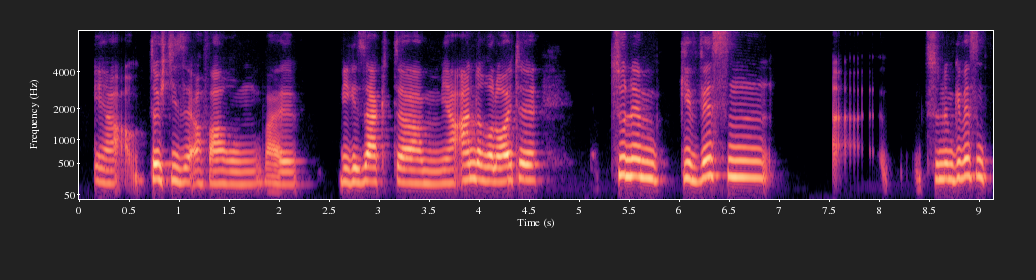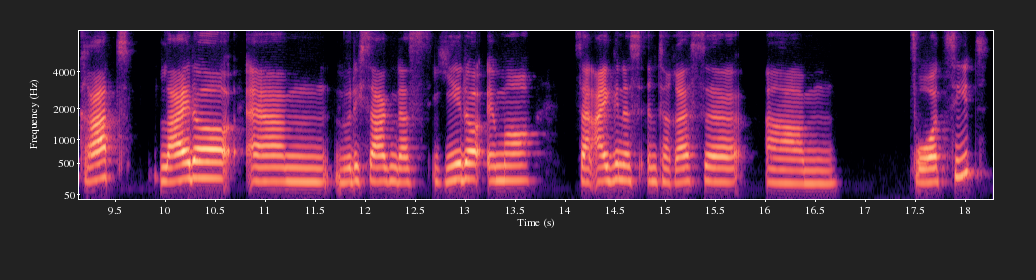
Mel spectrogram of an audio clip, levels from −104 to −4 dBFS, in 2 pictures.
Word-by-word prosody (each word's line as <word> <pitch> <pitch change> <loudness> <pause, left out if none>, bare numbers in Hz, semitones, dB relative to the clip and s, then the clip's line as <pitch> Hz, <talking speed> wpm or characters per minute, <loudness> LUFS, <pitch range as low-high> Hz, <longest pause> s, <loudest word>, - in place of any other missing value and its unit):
Ja, 200 -4 -5
a 275 -5 -14
durch 245 -2 +6
diese 220 -3 -3
Erfahrung, 185 0 -4
weil, 180 0 -4 0.3
wie 210 -1 -4
gesagt, 215 +1 +1
ähm, 190 -3 0
ja, 195 +1 -4
andere 240 -2 +2
Leute 235 +2 +4 0.7
zu 310 -1 +2
'nem 275 -5 +5 0.2
gewissen, 275 +1 +2 1.5
äh - - -19
zu 245 - -5
'nem 245 0 +2
gewissen 275 +1 0
Grad 260 +4 +1 0.3
leider, 255 +6 +6
ähm, 215 -1 -2
würde 210 +2 -5
ich 220 -1 -10
sagen, 215 -1 0
dass 205 0 -6
jeder 240 +4 +1
immer 230 +1 -3 0.4
sein 215 -3 -2
eigenes 225 +1 -1
Interesse, 210 0 -3 0.3
ähm, 190 -1 -6 0.7
vorzieht. 215 - -2
220 Hz, 110 wpm, -22 LUFS, 205-245 Hz, 1.5 s, durch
